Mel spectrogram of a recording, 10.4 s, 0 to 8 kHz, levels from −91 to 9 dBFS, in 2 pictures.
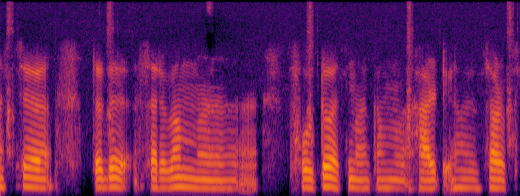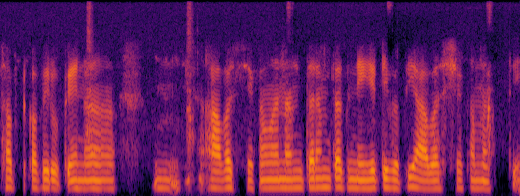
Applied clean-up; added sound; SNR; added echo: neural mask model Resemble Enhance denoiser.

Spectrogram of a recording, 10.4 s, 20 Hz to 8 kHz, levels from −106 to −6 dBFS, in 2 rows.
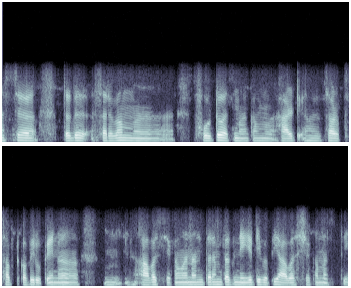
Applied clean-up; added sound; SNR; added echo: none; none; none; none.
